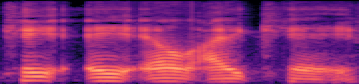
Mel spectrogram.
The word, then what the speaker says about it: Kalik: Oh, yeah, Kalik. K-A-L-I-K, for those asking, I think.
